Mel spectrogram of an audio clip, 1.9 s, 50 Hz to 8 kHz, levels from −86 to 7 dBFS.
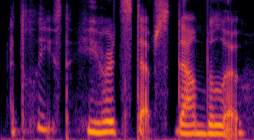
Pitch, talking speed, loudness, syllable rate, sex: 210 Hz, 220 wpm, -18 LUFS, 4.6 syllables/s, female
